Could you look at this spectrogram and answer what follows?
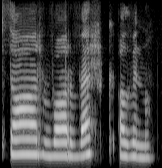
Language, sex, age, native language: Icelandic, male, 9, Icelandic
